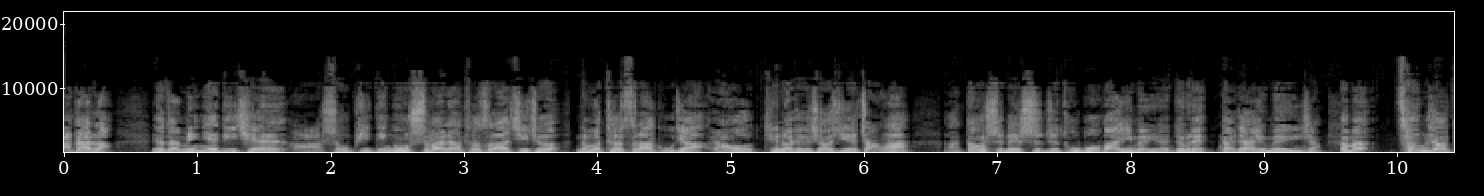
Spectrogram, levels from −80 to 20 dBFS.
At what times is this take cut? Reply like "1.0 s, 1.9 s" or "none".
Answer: 3.8 s, 9.5 s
